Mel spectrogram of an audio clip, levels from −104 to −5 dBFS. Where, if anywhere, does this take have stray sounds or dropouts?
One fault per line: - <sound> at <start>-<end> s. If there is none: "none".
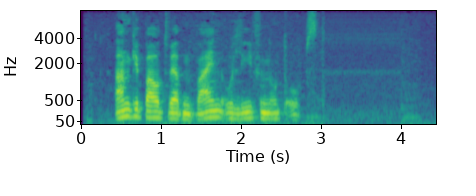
none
